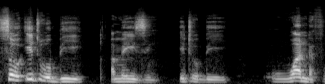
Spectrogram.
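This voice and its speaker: The sound is dry and close, with no echo. A man talks at a moderate pace with a Kenyan accent. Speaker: pastor and channel host. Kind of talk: live stream news round-up. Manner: hesitant, with many fillers.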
